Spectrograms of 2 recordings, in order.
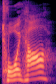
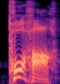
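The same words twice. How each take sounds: First: Toyha tried out with a questioning rise, Toy-ha; sounding out Toyha slowly as a question; testing Toyha with a rising pitch; rising try at Toyah. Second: Toyha said firmly with a falling tune; settled Toyah. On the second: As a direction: land on Toyha like a decision. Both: Shown as a demonstration. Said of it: "That's a T O Y A H".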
